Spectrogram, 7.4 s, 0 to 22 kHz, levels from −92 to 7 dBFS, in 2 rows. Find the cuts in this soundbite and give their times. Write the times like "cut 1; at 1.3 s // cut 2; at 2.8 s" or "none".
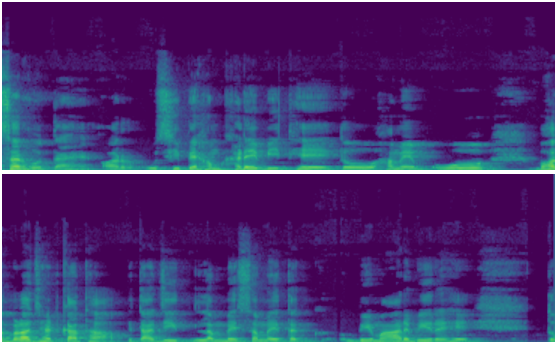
none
